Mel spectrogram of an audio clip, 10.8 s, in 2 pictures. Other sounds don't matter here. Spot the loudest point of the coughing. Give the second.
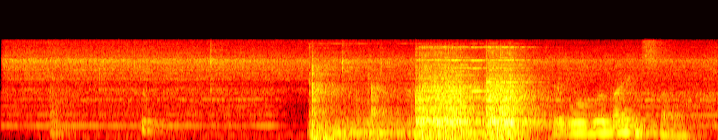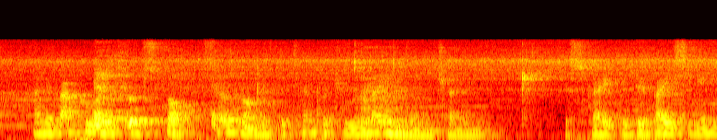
6 s.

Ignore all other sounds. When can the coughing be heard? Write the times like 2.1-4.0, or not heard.
0.3-1.2, 5.8-7.4.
